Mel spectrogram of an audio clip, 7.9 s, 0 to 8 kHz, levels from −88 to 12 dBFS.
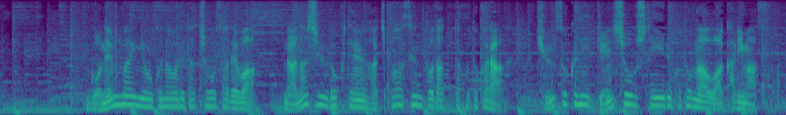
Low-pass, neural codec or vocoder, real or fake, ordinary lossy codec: none; none; real; none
